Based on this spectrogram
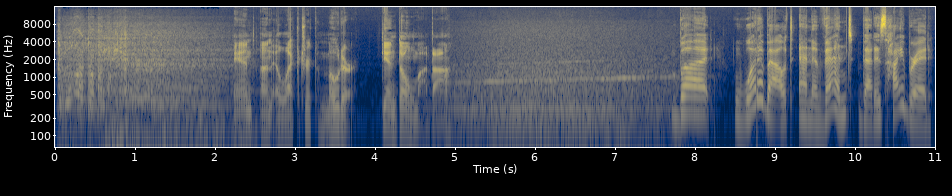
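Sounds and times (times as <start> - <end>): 
gasoline car engine cranking and starting: 0.0 - 2.2, 4.4 - 8.2
speech: 2.2 - 5.3, 7.8 - 10.9.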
